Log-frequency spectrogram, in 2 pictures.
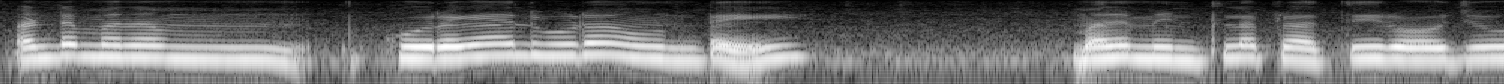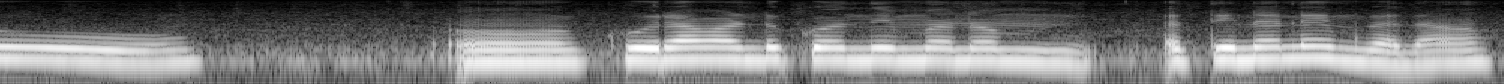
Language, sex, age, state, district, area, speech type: Telugu, female, 45-60, Andhra Pradesh, Visakhapatnam, urban, spontaneous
